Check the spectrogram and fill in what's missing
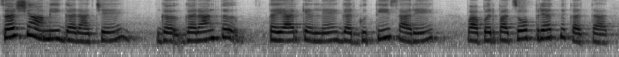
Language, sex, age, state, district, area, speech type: Goan Konkani, female, 30-45, Goa, Quepem, rural, spontaneous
